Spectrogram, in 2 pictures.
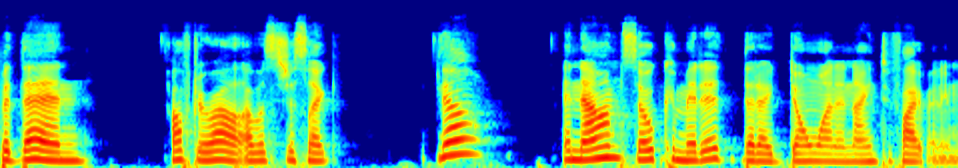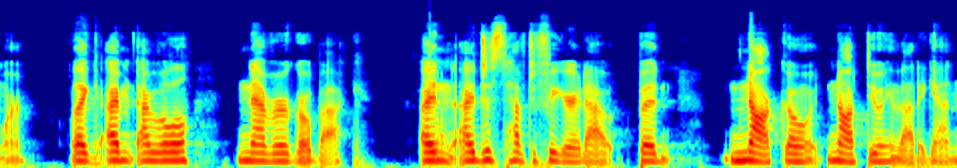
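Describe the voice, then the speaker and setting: A woman speaks at a medium pitch and a moderate pace. Her loudness swings widely, and she leaves long, frequent pauses. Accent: American. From Sweden. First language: Swedish. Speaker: podcast co-host. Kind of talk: casual chat.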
